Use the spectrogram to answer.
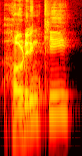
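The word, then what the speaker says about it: Hodinkee: read it all the time but is it pronounced hodinki yeah oh dinky a watch blog that also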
